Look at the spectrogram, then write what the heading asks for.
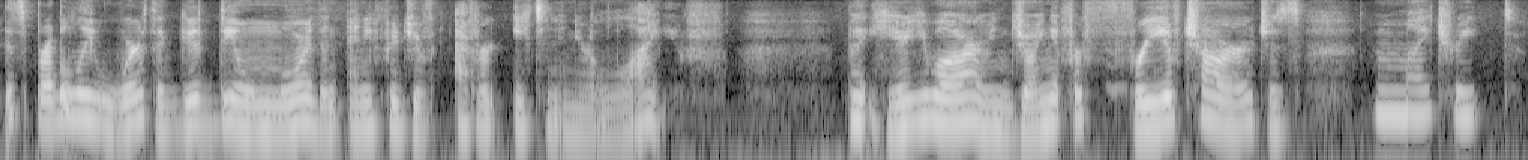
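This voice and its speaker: A woman's voice: medium pitch, darkish tone, no echo. A woman voicing a haughty, teasing, domineering young empress in an ASMR roleplay, condescending and often dropping toward a whisper. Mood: haughty, commanding. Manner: condescending, slow, breathy purring with whispers. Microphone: close binaural microphone.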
